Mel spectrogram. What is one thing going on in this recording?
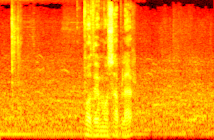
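A man speaks warmly and close by.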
